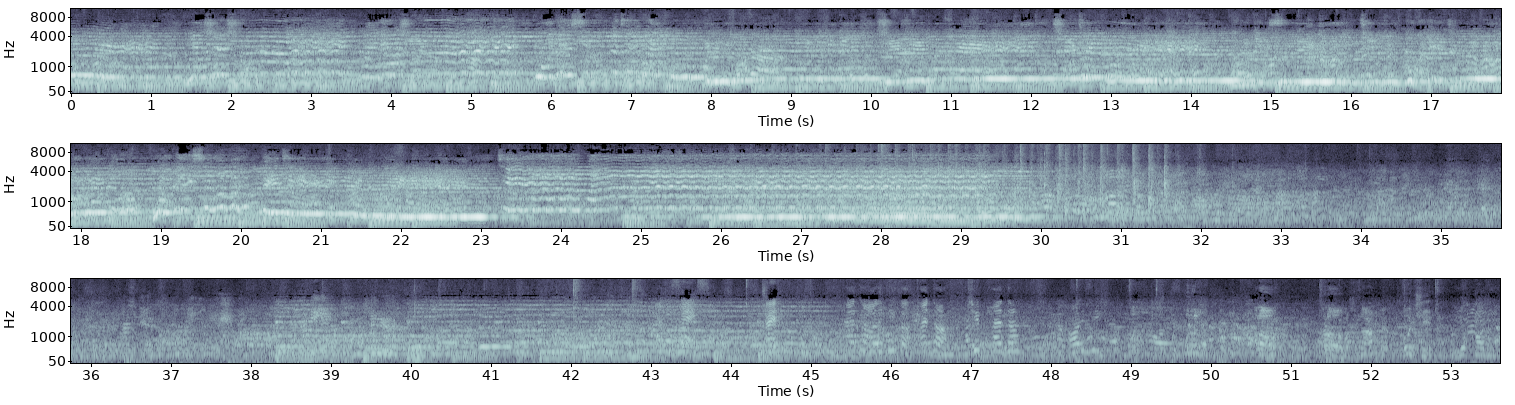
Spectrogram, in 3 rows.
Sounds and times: groups sing in chorus acoustic 0:00.0 - 0:30.2
ensembles of amateur musicians performing 0:00.0 - 0:33.3
groups sing in chorus acoustic 0:36.8 - 0:45.8
ensembles of amateur musicians performing 0:37.8 - 0:49.5

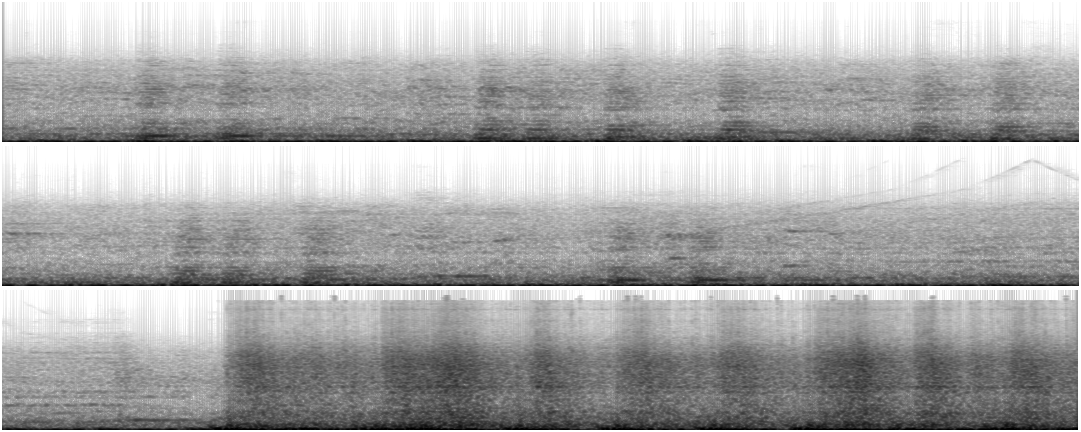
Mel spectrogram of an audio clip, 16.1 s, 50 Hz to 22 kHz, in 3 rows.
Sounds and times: resonating metalplate 0:11.8 - 0:16.1

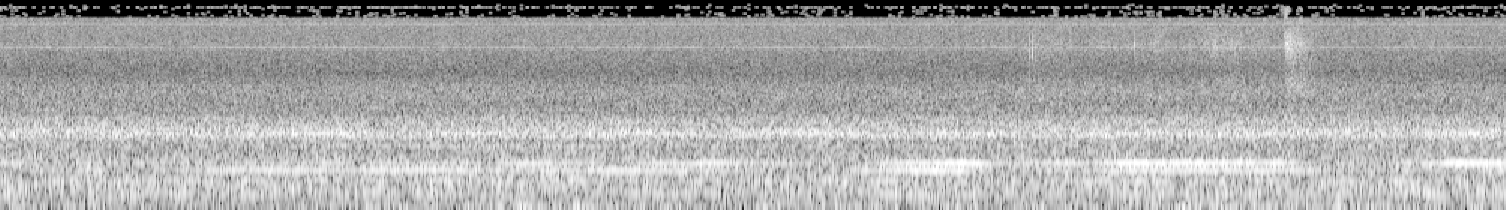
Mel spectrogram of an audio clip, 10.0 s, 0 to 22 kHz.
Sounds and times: air conditioning 0:00.0 - 0:10.0

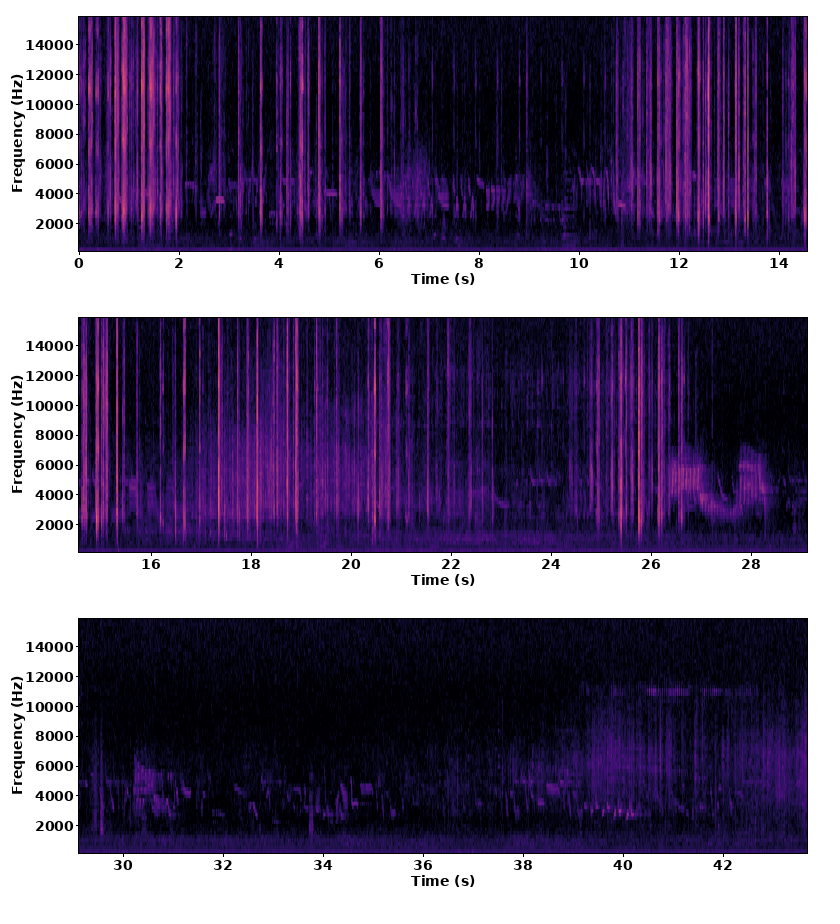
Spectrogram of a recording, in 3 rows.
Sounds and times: voices of the sunday strollers 0:02.1 - 0:26.9

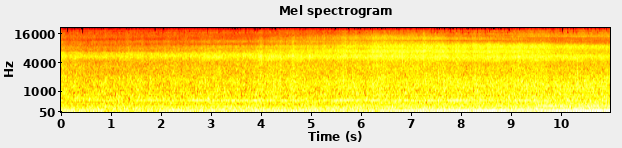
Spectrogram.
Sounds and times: modern cargo ship with its turbine engine passes by 0:00.0 - 0:10.9

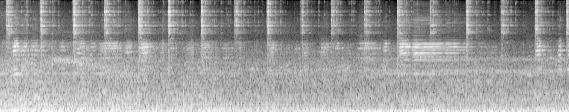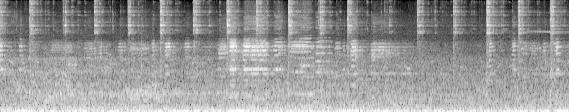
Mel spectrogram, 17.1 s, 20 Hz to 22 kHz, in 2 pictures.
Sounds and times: Traffic Sound 0:00.0 - 0:17.0

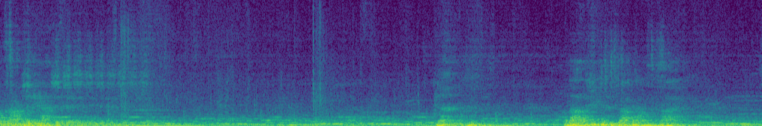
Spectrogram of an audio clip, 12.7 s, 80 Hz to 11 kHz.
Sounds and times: yoga class 0:00.0 - 0:12.7

